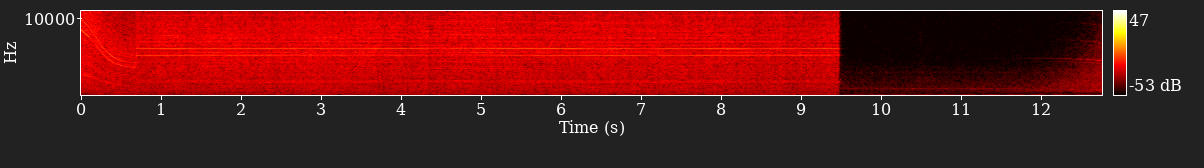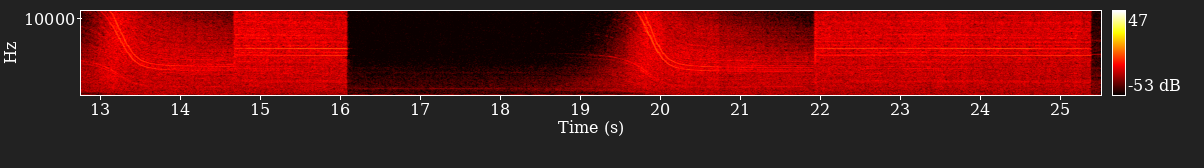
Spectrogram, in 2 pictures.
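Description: A Harrier jet's engine roars loud and close in long sustained blasts, twice dropping away briefly before the broad rushing roar swells back with a rising whine.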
